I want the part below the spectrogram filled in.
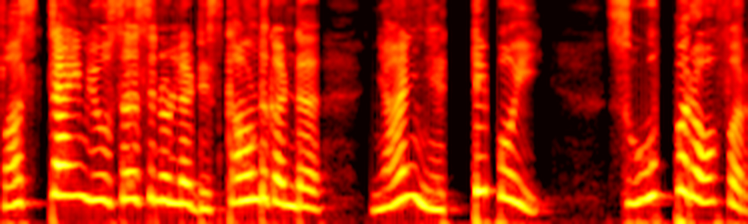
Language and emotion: Malayalam, surprised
